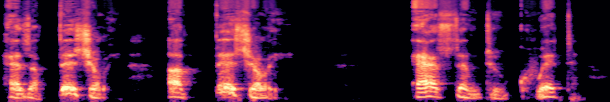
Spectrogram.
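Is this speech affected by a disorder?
Yes: speech impediment; slight speech impediment.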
